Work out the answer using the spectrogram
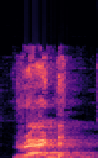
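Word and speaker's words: read: My father रेड the news paper. रेड spelling same होंगे, pronunciation में change होगा.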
